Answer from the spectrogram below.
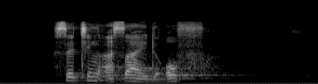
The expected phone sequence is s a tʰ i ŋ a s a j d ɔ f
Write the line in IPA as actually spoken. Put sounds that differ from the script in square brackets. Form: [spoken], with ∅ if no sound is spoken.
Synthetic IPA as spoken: s [ɛ] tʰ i ŋ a s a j d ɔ f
